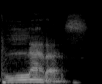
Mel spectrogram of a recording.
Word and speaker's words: Laras: De manera simultánea pronunciaremos el mantra Laras, ¿sí? Es sí. La, ra, y nos adormeceremos. La letra S la pronunciaremos como el sonido silbante parecido al que producen los frenos de aire cuando se hace entre la vigilia y el sueño.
